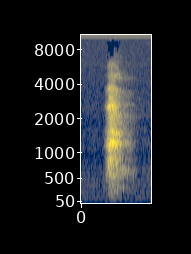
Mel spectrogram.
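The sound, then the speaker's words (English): A single deep breath, a soft airy rush that swells quickly and then fades over about half a second, heard alone with no talk. “So before we begin, I want us to take another breath.”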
